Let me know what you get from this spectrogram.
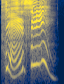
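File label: ATTACK, Japanese; NEGEV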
